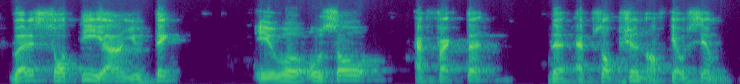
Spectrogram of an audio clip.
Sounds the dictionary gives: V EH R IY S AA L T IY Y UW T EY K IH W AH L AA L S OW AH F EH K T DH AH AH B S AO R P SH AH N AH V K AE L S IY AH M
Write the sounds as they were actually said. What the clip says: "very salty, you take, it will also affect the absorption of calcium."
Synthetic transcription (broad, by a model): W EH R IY S AA T IY Y UW T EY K IH W AH L AA L S OW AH F EH K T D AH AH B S AO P SH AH N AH F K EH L S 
